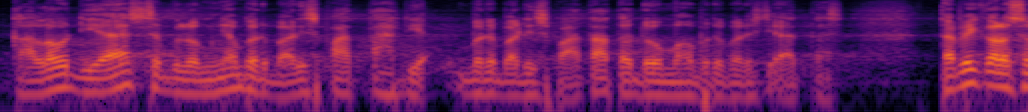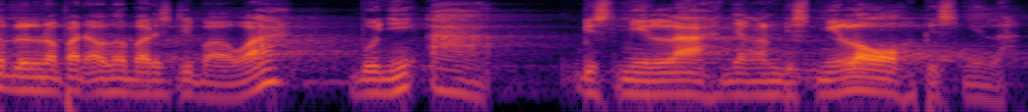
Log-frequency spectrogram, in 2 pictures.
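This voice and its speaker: A man's voice: gravelly, big-room sound. A man with an Indonesian accent teaching Quran reading one-on-one, patiently explaining recitation rules. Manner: patient, explains rules then chants verses high to demonstrate.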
